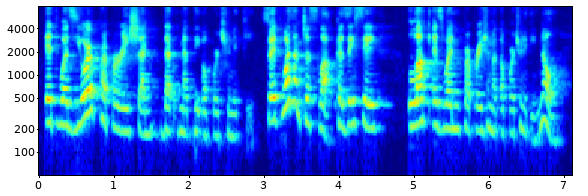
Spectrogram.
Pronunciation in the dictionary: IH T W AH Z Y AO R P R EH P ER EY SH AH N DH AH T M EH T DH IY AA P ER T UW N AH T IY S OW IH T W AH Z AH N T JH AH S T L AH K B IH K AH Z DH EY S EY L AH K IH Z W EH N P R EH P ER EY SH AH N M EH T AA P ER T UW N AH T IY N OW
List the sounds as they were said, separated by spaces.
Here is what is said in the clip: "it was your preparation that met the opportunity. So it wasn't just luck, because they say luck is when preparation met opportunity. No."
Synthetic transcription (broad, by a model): IH T W AH Z Y AO R P R EH P ER EY SH AH N DH AH T M EH T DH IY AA P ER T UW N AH T IY S OW IH T W AH Z AH N T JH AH S T L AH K K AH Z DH EY S EY L AH K IH Z W EH N P R EH P ER EY SH AH N M EH T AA P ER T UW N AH T IY N OW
